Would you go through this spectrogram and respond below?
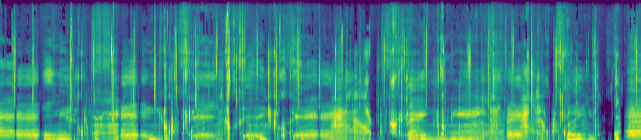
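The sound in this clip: Gentle ASMR nibbling on the soft outer ear, close and continuous wet mouth sounds mixed with breathy whispers and soft moans.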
